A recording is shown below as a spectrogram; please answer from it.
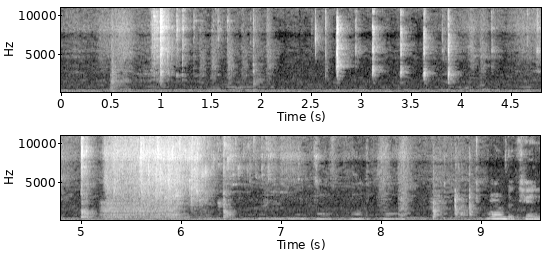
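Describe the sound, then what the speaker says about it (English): Tap water runs steadily into a sink as a can is rinsed under the stream while making tuna sandwiches, with a burst of stronger splashing midway and a few clinks, under a person talking. "Wash my can off."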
